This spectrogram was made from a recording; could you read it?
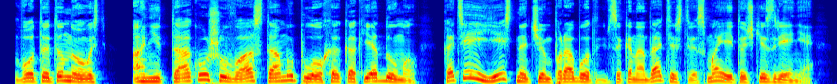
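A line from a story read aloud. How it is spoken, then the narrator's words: Cheerful. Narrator (Russian): радостно сообщил я ему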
